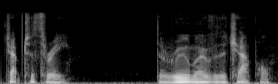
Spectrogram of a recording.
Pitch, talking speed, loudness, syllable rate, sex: 95 Hz, 130 wpm, -17 LUFS, 5.5 syllables/s, male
